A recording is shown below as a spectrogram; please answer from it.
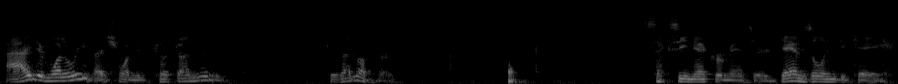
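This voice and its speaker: A woman's voice: a bass voice, animated, measured pace, vocal fry, pauses often, darkish tone, a little hiss or hum. A woman co-streamer bantering casually and playfully over a game. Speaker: gaming co-streamer.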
